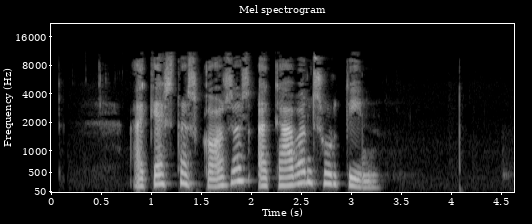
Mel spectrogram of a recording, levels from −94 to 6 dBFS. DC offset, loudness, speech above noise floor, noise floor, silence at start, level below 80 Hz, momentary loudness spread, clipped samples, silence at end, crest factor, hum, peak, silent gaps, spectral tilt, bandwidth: under 0.1%; -24 LUFS; 49 dB; -73 dBFS; 0.8 s; -72 dBFS; 7 LU; under 0.1%; 1.35 s; 24 dB; none; -2 dBFS; none; -3.5 dB/octave; 11.5 kHz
